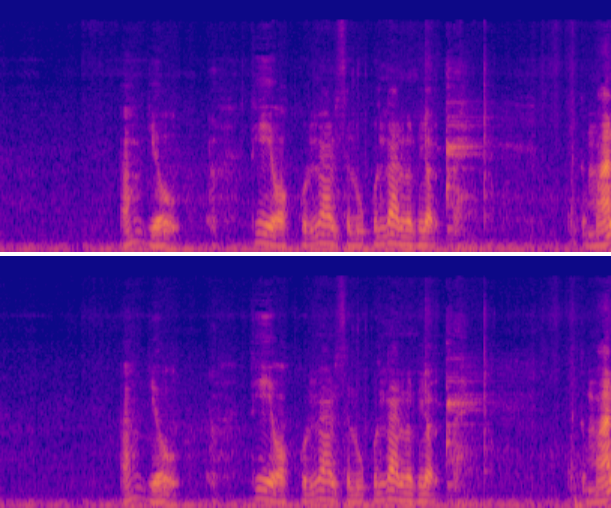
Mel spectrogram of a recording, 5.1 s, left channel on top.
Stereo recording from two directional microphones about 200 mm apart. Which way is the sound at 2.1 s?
25° right (ahead or behind).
